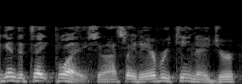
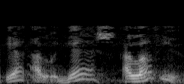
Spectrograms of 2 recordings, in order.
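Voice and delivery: soft earnest reply; 4 semitones higher, 6 dB quieter than usual. Acted. Peter answering softly.

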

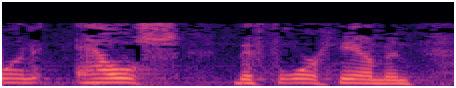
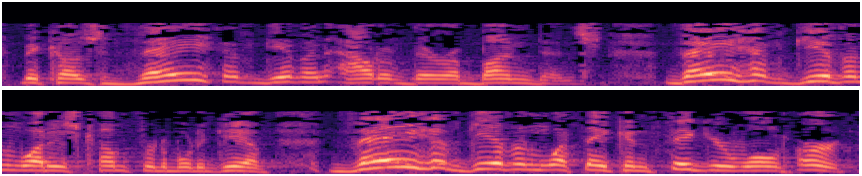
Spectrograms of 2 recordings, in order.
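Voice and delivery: rising louder sermon build; building preaching; 3 semitones higher, 9 dB louder than usual. Real, not acted. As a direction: preach it up step by step.

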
